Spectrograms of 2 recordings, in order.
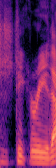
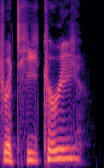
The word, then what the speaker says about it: Stratechery: So it's strategy and tech. And yes, there was the Stratechery bit. And so then I'm like, well, I should pronounce Stratechery.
